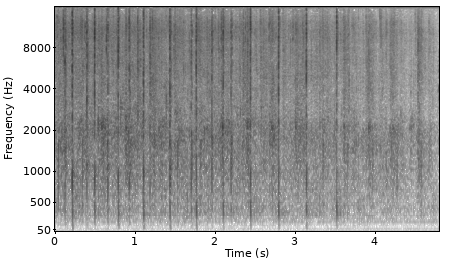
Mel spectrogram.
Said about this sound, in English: Together, these 17 residents have volunteered more than 98 years of community service to the city of Mesa, and some of them are now even serving on new boards. Let's give them all another round of applause.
